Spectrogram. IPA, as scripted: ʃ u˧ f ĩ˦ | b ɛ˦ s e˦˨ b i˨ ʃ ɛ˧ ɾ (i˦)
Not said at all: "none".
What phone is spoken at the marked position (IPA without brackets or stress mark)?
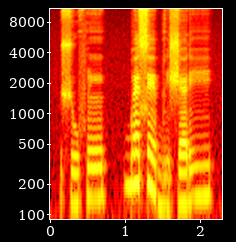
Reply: i˦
